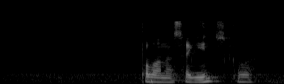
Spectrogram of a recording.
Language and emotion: Russian, neutral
